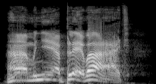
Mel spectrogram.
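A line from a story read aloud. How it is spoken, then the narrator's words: Shout. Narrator (Russian): крикнул Борис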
